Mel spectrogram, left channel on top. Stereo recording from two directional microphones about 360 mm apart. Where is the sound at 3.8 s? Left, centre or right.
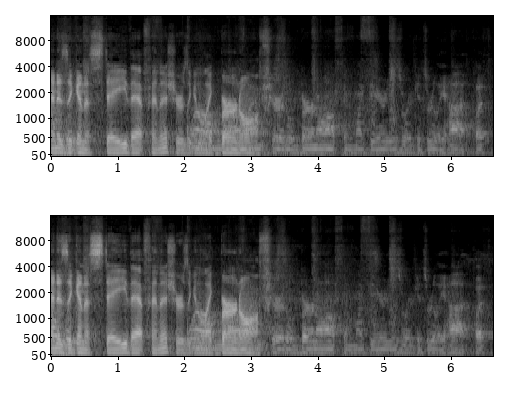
Centre.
